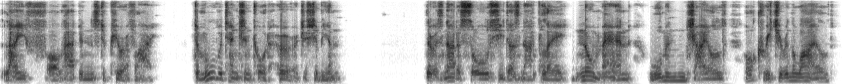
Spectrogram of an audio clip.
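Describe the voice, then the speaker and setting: Man voicing a husky, probing spiritual master. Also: deep voice, lively intonation, slow, fairly bright tone, full character voice, low-quality recording. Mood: teaching, chiding. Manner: instructive, rhetorical questioning with prompting hums. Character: wise male spiritual master, teasing, probing and patient. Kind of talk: audiobook character dialogue.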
